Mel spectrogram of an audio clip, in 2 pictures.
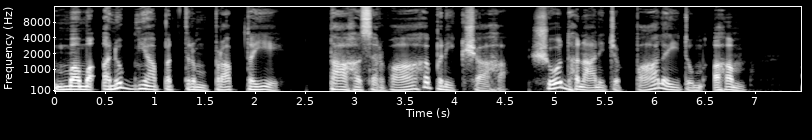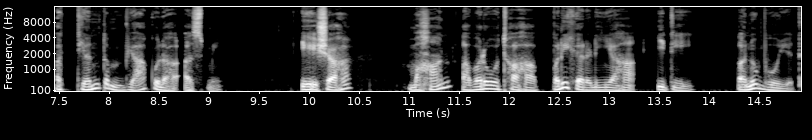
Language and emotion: Sanskrit, fearful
